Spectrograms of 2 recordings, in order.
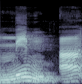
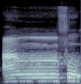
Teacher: Nun sukun bertemu hamzah baca dengan jelas. Nun sukun bertemu fa baca dengan samar.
